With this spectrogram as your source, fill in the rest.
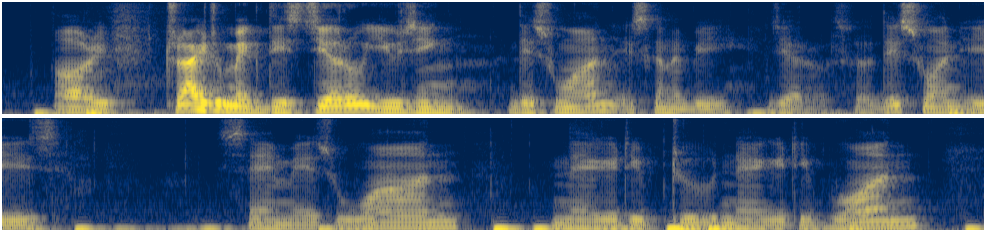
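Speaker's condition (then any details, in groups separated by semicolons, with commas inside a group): No condition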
